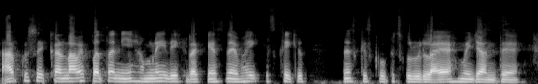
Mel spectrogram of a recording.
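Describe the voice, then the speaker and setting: A man's voice: medium pitch, level tone, a little fast, clean tone, no room sound, close to an everyday voice. A man voicing exasperated young hero Mitsu. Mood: complaining. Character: boy hero Mitsu, young father, fussy. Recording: dull lo-fi dry recording.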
